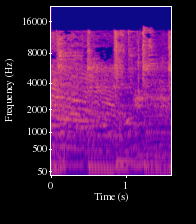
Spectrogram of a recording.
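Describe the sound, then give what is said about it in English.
A child's voice imitates a cat's meow with loud, drawn-out, wavering vocal cries whose pitch rises and falls, running continuously through the short clip. “Give me a meow, go.”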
